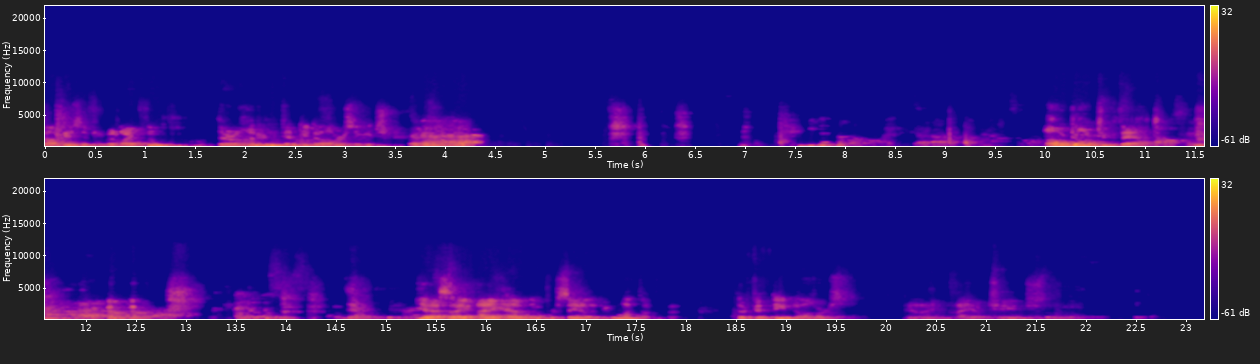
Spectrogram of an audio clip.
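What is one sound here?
An elderly man speaks with animation into a microphone, heard through an online call.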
